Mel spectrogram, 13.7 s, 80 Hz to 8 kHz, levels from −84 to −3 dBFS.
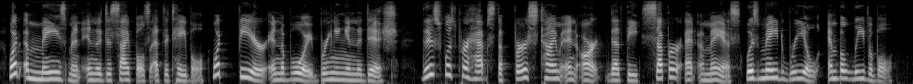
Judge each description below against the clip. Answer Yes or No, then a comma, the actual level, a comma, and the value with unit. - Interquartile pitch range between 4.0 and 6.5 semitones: Yes, average, 4.3 semitones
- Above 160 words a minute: No, average, 155 wpm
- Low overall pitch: No, high, 190 Hz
